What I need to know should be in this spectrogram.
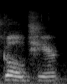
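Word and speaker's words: Goldshire: Like my pronunciation of Gold Shear. It is Gold Shear. It has been Gold Shear since Warcraft 3.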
